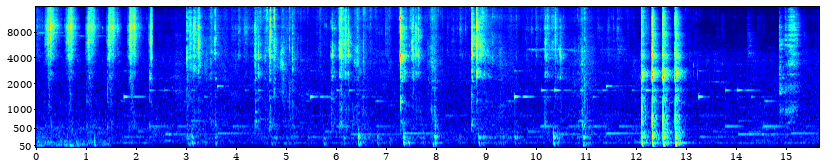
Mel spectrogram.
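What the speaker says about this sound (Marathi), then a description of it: "आता ह्यामध्ये साखर घालून घ्यायची आहे आणि व्यवस्थित असं मिक्स करून घ्यायचं आहे" Amla pieces are stirred with sugar in a pot, giving a run of close, irregular metallic clinks and scrapes from a spoon against the pot, with a denser flurry of clatter near the end.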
